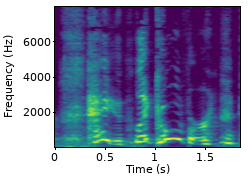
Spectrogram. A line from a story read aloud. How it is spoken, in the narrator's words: Eddie cried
